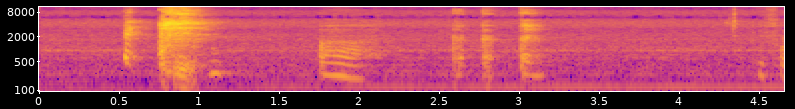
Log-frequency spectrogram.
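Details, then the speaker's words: A loud, partly stifled sneeze with an audible inward gasp, then smaller sniffs and breathy catches, late in a sneezing fit in someone who says they are sick and congested and tiring; sneeze. "I'm like they're starting to lose their punch um because I can really only go on with those like huge ones for so long before um before um I have to sneeze again"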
